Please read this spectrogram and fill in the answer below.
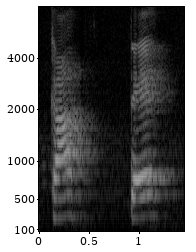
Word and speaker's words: cateté: A Madinha deu ênfase, ela falou, pronunciou, né? O quê? A última sílaba com mais intensidade. Por quê? Porque essa palavra, né, ela é aí classificada como oxítona, né?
